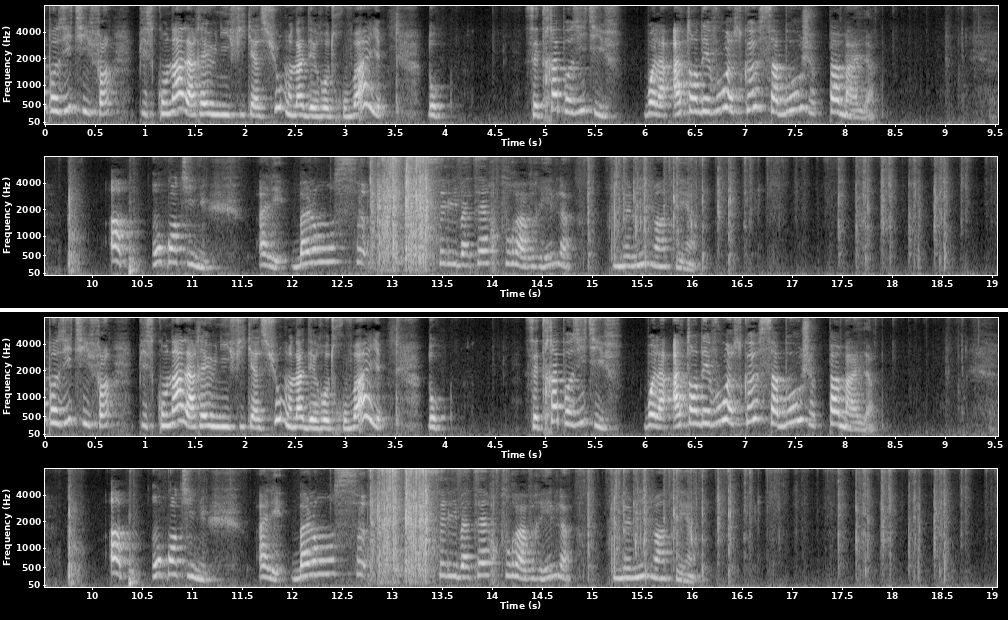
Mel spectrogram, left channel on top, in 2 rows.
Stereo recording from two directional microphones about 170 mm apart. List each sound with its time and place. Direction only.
0.0 s a woman's voice: 30° right (ahead or behind)
10.6 s a woman's voice: 40° right (ahead or behind)
17.4 s a sound: 40° right (ahead or behind)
